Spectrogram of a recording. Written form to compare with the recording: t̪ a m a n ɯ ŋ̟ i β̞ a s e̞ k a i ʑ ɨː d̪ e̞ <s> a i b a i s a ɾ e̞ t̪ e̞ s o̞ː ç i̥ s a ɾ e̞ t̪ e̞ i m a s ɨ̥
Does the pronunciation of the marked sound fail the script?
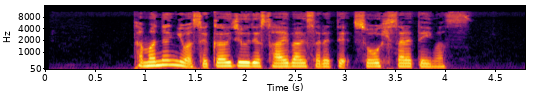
no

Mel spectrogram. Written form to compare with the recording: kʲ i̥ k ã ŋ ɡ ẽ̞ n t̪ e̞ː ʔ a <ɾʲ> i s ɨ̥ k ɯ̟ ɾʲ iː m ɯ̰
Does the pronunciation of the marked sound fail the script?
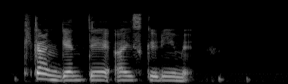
yes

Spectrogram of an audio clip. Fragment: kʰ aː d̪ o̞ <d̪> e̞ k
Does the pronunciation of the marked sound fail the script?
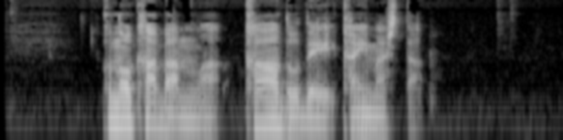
no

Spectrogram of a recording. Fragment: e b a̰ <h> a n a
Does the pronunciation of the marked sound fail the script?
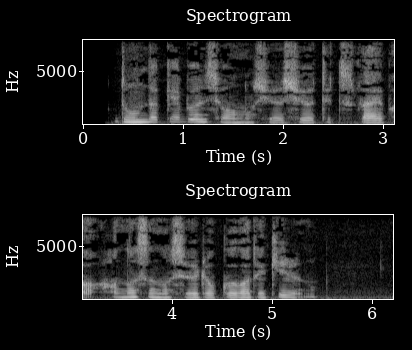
no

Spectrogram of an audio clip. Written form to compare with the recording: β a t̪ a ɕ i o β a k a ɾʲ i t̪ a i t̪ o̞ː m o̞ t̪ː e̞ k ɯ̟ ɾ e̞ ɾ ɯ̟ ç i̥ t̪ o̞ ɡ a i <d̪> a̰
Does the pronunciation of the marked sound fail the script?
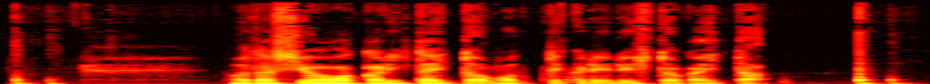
yes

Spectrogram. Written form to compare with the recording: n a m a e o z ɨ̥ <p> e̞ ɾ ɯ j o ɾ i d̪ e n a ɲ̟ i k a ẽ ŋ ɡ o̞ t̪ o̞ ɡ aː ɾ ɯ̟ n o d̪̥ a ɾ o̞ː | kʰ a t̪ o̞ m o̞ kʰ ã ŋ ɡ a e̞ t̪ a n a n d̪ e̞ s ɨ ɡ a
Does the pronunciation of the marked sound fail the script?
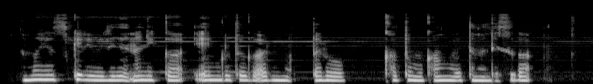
yes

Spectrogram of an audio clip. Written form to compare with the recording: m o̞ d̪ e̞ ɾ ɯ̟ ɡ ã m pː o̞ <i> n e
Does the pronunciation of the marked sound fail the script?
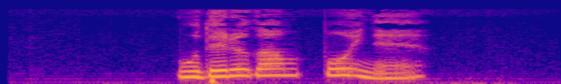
no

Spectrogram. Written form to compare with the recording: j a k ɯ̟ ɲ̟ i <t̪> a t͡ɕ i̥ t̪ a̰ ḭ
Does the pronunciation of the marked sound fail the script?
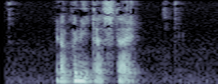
no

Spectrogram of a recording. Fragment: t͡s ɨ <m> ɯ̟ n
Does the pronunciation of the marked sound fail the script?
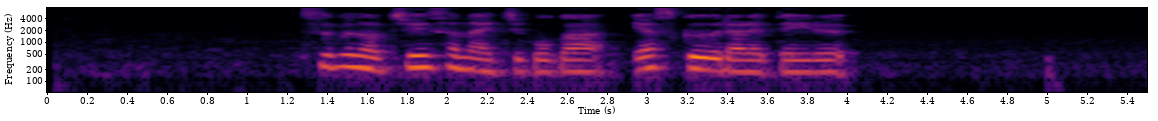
yes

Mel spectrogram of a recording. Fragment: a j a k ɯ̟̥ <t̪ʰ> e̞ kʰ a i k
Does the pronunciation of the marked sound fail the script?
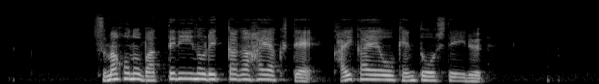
yes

